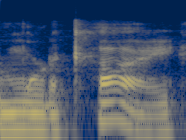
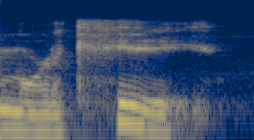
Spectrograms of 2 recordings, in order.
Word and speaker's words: Mordecai: It may have been these circumstances that caused Moses to change the pronunciation of his last name from More-deh-kai to More-deh-kee.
